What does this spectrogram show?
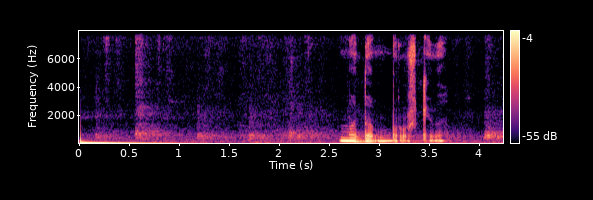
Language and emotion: Russian, sad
